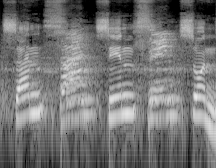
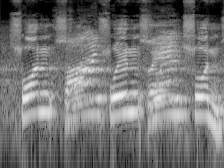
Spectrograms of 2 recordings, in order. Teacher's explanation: سین کی آواز باریک ہے اور سواد کی مستعلیہ پر ہے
